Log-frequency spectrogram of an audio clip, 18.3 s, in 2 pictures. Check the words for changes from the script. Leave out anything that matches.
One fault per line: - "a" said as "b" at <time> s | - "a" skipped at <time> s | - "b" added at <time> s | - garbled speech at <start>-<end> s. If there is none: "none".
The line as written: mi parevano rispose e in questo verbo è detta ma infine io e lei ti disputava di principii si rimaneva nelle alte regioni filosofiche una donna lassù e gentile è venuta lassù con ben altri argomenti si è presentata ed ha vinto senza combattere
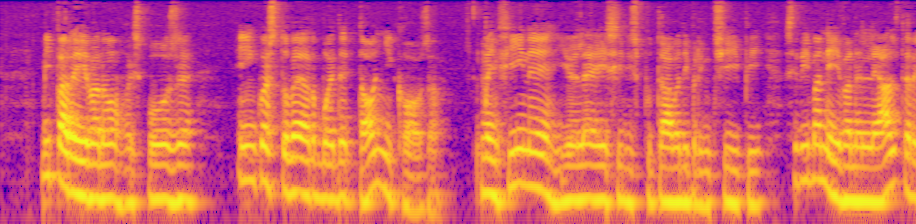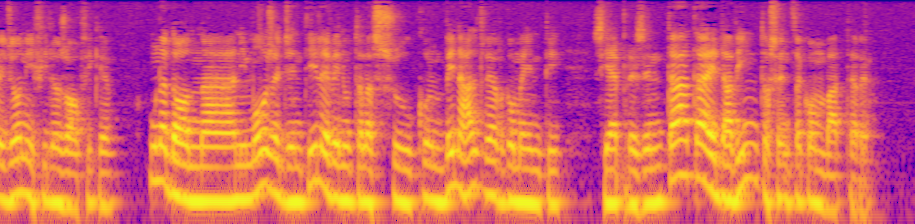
- "ogni cosa" added at 3.7 s
- "ti" said as "si" at 6.1 s
- "lassù" said as "animosa" at 11.4 s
